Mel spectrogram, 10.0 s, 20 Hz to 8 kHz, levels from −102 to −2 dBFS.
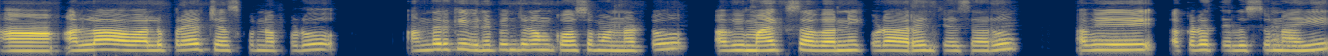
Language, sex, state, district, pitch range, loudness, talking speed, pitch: Telugu, female, Andhra Pradesh, Chittoor, 225-255 Hz, -17 LUFS, 95 wpm, 240 Hz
